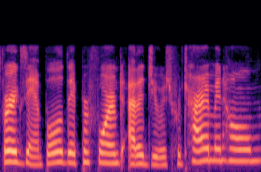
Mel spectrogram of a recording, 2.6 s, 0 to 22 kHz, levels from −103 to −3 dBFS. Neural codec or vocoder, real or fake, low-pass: codec, 16 kHz, 8 kbps, FreqCodec, larger model; fake; 7.2 kHz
